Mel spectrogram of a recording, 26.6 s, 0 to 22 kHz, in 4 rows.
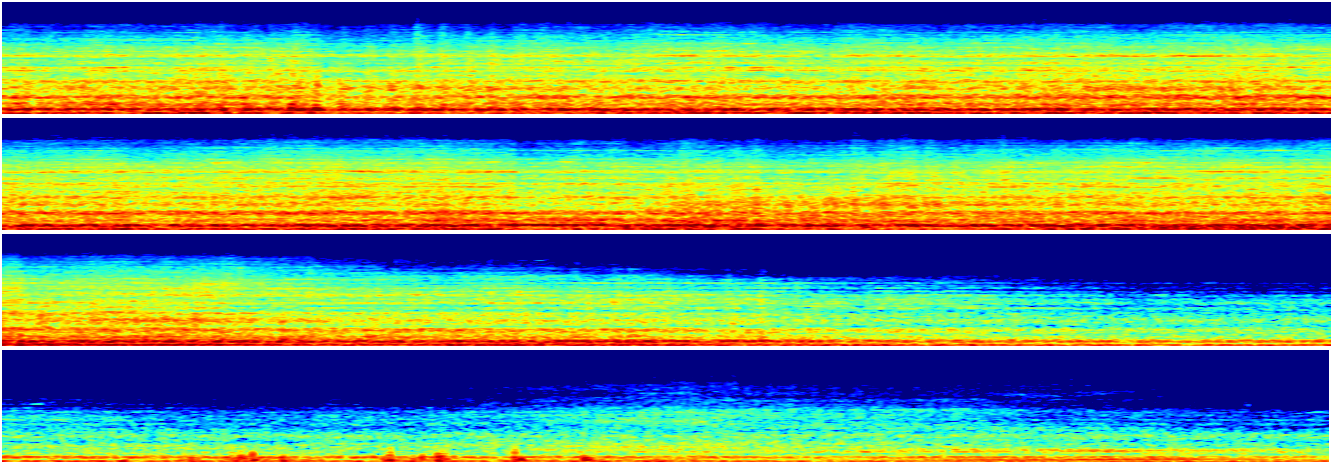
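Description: Freight train of covered hopper cars rolling past a grade crossing, its wheels clacking over the rails, with its rear GE ES44DC diesel pushing locomotive going by at the tail. The sound is loud at first, then fades steadily from about halfway as the train moves away.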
